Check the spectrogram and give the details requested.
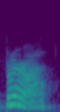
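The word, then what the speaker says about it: burgh: Now no, it's pronounced with a Scottish burr. It's pronounced burra, not berg.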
